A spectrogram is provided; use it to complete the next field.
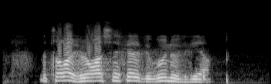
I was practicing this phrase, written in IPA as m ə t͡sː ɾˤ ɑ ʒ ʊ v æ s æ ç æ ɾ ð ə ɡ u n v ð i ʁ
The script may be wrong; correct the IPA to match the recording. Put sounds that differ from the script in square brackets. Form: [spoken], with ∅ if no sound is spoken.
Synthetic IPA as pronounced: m ə t͡sː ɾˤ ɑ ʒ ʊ [ʁ] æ s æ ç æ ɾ ð ə ɡ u n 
